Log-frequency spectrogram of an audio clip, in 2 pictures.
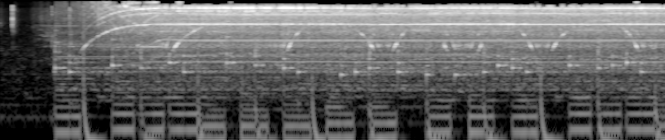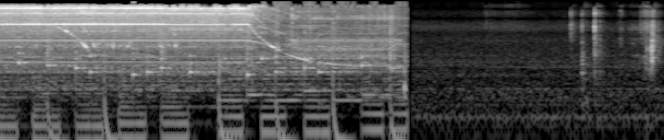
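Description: Glowforge laser cutter cutting a board, a steady fan drone under rapid stepping motor chirps and rising, falling whines as the head moves, running for about ten seconds then cutting off to near silence.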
